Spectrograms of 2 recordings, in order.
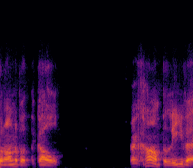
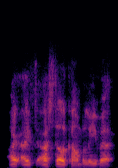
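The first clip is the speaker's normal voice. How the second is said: low, much softer, muttered disbelief; deflated disbelief; 6 semitones lower, 8 dB quieter than usual. Real, not acted. Fan deflated after the goal is ruled out, soft low disbelief. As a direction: sink into quiet disbelief.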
